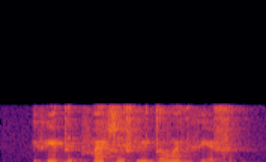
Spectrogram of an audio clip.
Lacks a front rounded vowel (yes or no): yes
